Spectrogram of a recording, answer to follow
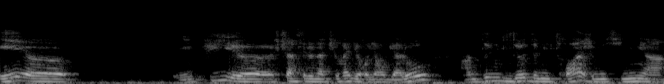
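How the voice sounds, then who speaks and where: Somewhat breathy, a man at a medium pitch speaks at a very slow pace with long, frequent pauses and ordinary pitch variation, with audible room echo. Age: 60s. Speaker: veteran windsurfer and kitesurfer. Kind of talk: casual interview.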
